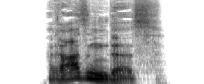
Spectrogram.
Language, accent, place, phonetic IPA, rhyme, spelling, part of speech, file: German, Germany, Berlin, [ˈʁaːzn̩dəs], -aːzn̩dəs, rasendes, adjective, De-rasendes.ogg
- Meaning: strong/mixed nominative/accusative neuter singular of rasend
